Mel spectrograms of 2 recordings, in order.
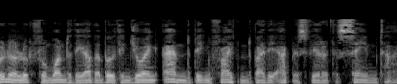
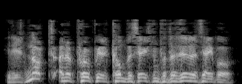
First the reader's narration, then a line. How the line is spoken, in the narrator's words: repeated Father sharply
